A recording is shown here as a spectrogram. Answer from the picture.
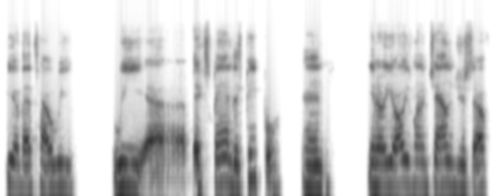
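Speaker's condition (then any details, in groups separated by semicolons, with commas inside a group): Cerebral palsy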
